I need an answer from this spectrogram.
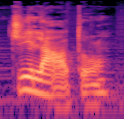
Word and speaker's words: gelato: It sounds like g as in go before a or u gate gate and it sounds like j like gel before e or i. Geneva gelato.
